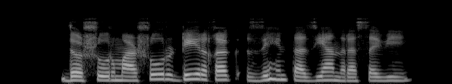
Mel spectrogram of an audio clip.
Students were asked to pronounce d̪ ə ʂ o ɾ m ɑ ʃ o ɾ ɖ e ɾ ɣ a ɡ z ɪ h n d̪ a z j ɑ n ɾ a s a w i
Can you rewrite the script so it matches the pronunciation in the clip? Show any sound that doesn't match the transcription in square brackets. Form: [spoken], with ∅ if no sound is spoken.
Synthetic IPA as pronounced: d̪ ə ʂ o ɾ m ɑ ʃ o ɾ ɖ e ɾ ɣ a ɡ z ɪ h n [t̪] a z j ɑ n ɾ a s a w i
